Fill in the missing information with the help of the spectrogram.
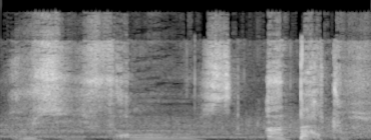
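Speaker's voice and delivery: loud, lively match wrap-up; excited sports commentary. Real, not acted. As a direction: keep the crowd fired up. (commentaire sportif enflammé)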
